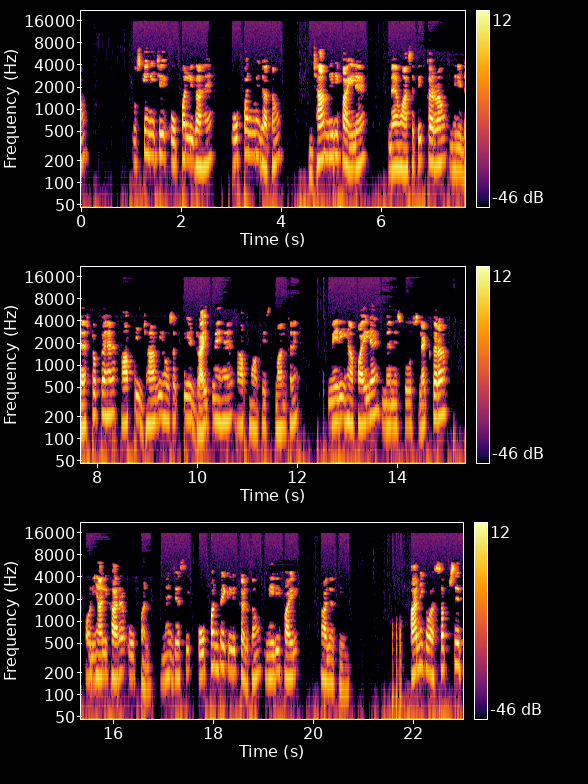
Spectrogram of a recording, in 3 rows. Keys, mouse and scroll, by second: 2.8 click, 3.7 F1, 14.2 click, 15.2 F1, 17.9 click, 18.1 F1.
